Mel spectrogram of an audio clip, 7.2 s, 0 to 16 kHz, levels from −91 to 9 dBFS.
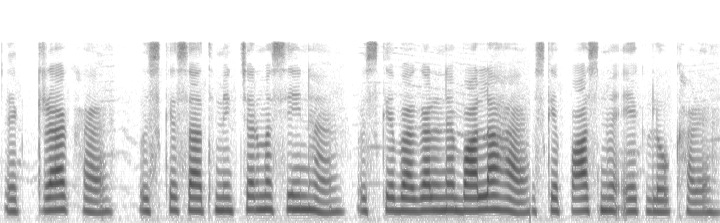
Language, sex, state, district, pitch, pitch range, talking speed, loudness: Hindi, female, Bihar, Jahanabad, 210 Hz, 195-220 Hz, 175 wpm, -28 LUFS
